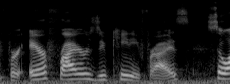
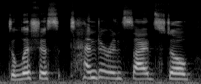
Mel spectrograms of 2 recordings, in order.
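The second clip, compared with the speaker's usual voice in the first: ordinary delivery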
